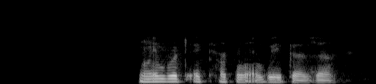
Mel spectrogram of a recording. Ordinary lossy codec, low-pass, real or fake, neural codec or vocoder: AAC, 16 kbps; 3.6 kHz; fake; codec, 16 kHz, 4 kbps, FunCodec, trained on LibriTTS, 50 frames a second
